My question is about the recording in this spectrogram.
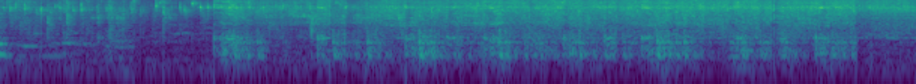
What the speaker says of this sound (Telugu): మన కరివేపాకు అంతా బాగా పైసీగా చెట్టు చెట్టు అనే దాకా వేపుకోవాలి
